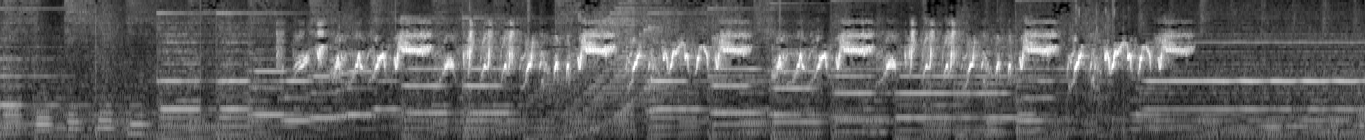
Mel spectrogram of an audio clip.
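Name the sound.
canary singing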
